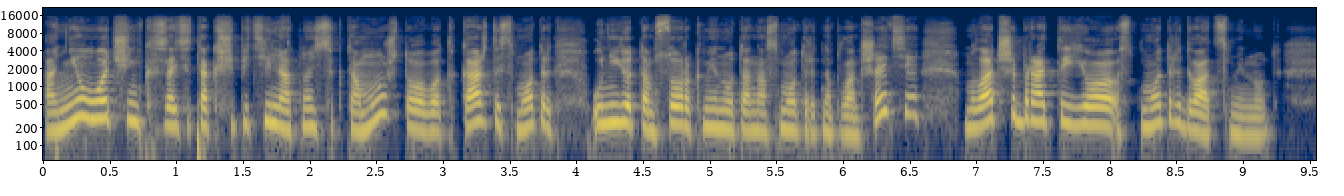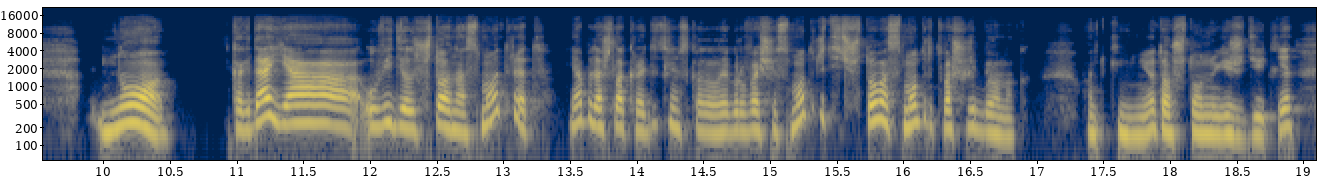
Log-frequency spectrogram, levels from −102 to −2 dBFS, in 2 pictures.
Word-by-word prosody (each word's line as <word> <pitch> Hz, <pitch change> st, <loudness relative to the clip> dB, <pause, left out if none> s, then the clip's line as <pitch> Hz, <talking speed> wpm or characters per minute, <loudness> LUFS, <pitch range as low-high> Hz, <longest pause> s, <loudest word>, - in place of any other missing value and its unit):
они 195 Hz, +9 st, +2 dB
очень, 290 Hz, -3 st, +3 dB
кстати, 215 Hz, -3 st, -2 dB
так 215 Hz, -1 st, 0 dB
щепетильно 230 Hz, 0 st, -1 dB
относятся 205 Hz, +1 st, -4 dB
к -, -, -25 dB
тому, 210 Hz, -, -1 dB
что 205 Hz, -, -1 dB
вот 180 Hz, 0 st, -3 dB
каждый 240 Hz, +1 st, +3 dB
смотрит. 215 Hz, +1 st, -3 dB, 0.2 s
У -, -, 0 dB
нее, 245 Hz, +1 st, +5 dB
там, 210 Hz, -5 st, -1 dB
40 220 Hz, +2 st, +1 dB
минут 200 Hz, -3 st, -2 dB
она 180 Hz, -1 st, -1 dB
смотрит 180 Hz, -1 st, -5 dB
на 170 Hz, -, -5 dB
планшете. 310 Hz, -, -2 dB, 0.3 s
Младший 230 Hz, +9 st, +4 dB
брат 255 Hz, -1 st, +2 dB
ее 225 Hz, -2 st, +4 dB
смотрит 235 Hz, +4 st, -3 dB
20 175 Hz, -4 st, +1 dB
минут. 150 Hz, +1 st, -8 dB, 0.7 s
Но, 185 Hz, -4 st, +5 dB, 0.4 s
когда 195 Hz, +8 st, +3 dB
я 240 Hz, -6 st, +5 dB
увидела, 210 Hz, -1 st, -1 dB
что 220 Hz, +4 st, +1 dB
она 185 Hz, -4 st, 0 dB
смотрит, 215 Hz, -, -5 dB
я 235 Hz, +3 st, -3 dB
подошла 210 Hz, -5 st, -1 dB
к -, -, -16 dB
родителям 215 Hz, +5 st, -7 dB
и -, -, -11 dB
сказала, 170 Hz, -2 st, -5 dB
я 175 Hz, -, -3 dB
говорю: 180 Hz, 0 st, -6 dB
"Вы -, -, -5 dB
вообще 185 Hz, 0 st, -3 dB
смотрите, 285 Hz, -, -6 dB
что 245 Hz, -, +1 dB
вас 265 Hz, -, +2 dB
смотрит 220 Hz, +1 st, -4 dB
ваш 200 Hz, 0 st, -2 dB
ребенок?" 170 Hz, -7 st, -7 dB, 0.4 s
Они 160 Hz, -1 st, -7 dB
такие: 160 Hz, 0 st, -6 dB
"Нет, 160 Hz, +6 st, -5 dB
а 175 Hz, -, +3 dB
что, 170 Hz, 0 st, -4 dB
ну, 160 Hz, 0 st, -2 dB
ей 155 Hz, +1 st, -3 dB
же 145 Hz, -, -6 dB
9 150 Hz, +3 st, -8 dB
лет". 210 Hz, +1 st, -2 dB
210 Hz, 190 wpm, -25 LUFS, 180-240 Hz, 0.7 s, нее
